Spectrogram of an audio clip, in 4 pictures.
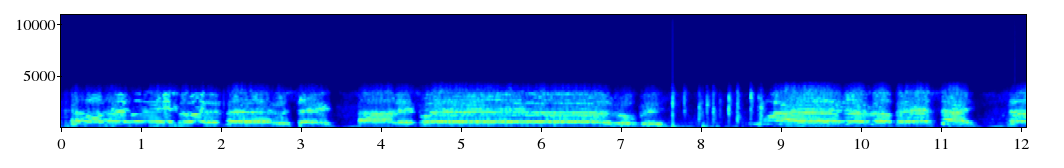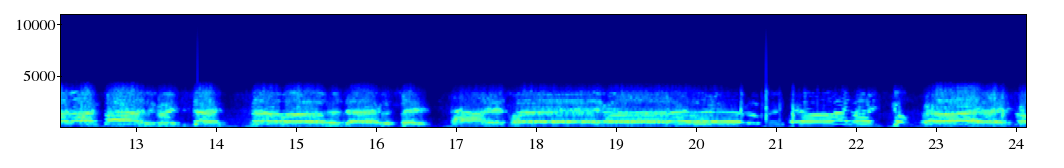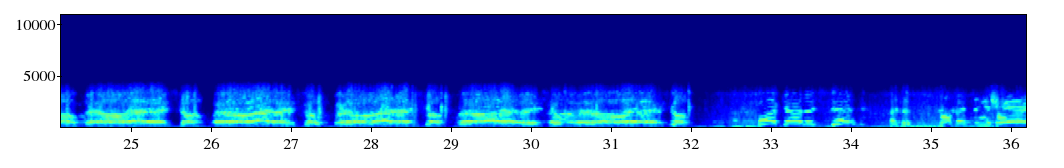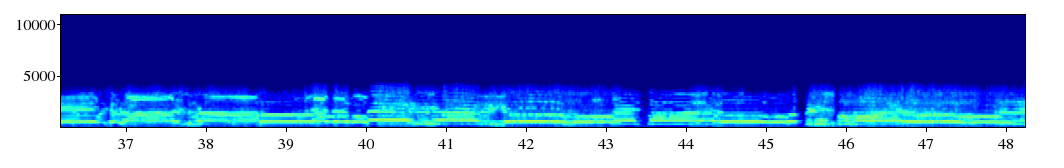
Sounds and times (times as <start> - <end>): Choir: 0.1 - 7.6, 8.8 - 20.7, 22.8 - 32.0, 36.8 - 48.2.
